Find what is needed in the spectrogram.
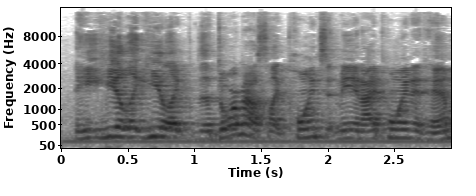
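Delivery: ordinary talk, nothing marked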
